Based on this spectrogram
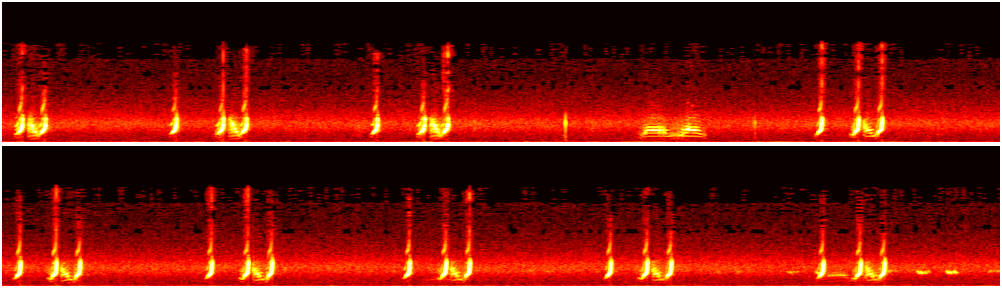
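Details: Calling male common quail repeats crisp, high clipped notes in pairs and triplets about once a second, with one lower raspy growl early on and a faint thin whistle near the end.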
